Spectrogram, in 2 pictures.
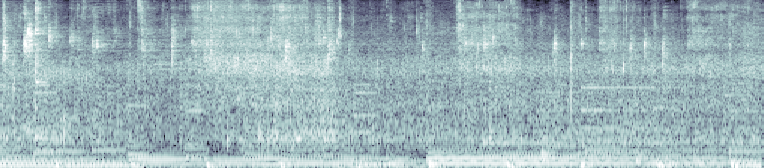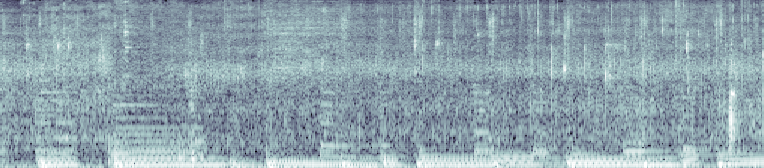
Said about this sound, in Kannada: ಈಗ ಮಸಾಲೆ ಹಚ್ಚಿ ಇಟ್ಟಿದ್ನಿರಲ್ಲ ಸೋಯಾಬೀನ, ಅವೀಗ ಒಂದೊಂದು ಈಗ ಎಣ್ಣೆಯಾಗ ಬಿಟ್ಟು ಕರಿಯೋಣ.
